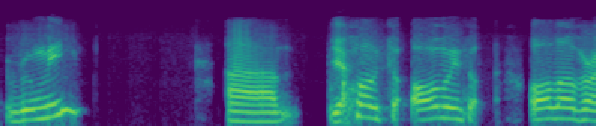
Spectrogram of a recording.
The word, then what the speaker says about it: Rumi: Saqib, you were a wealth of information, and you talked about, see if I can pronounce his name right, Rumi?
